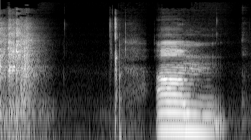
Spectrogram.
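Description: Dice are rolled during a tabletop roleplaying game: a short rattling burst, a sharp click, then a brief voiced tone.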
